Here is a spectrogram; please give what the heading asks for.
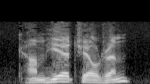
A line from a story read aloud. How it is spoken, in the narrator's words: Harishka said in a solemn tone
